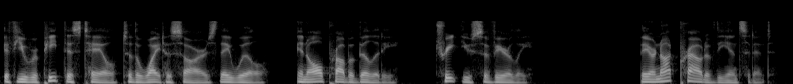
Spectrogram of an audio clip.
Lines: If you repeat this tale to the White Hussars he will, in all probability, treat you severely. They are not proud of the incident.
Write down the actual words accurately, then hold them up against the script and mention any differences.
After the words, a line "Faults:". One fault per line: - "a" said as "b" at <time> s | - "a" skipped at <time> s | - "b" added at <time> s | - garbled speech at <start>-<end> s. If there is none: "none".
If you repeat this tale to the White Hussars they will, in all probability, treat you severely. They are not proud of the incident.
Faults:
- "he" said as "they" at 2.2 s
